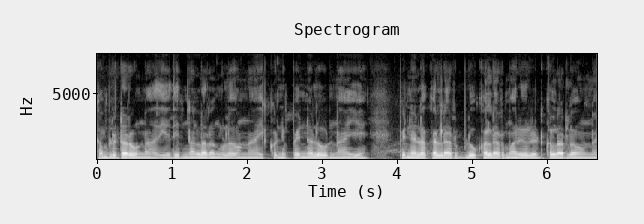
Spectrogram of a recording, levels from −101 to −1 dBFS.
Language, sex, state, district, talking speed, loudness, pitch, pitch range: Telugu, male, Telangana, Mahabubabad, 160 wpm, -19 LUFS, 90 Hz, 90-95 Hz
